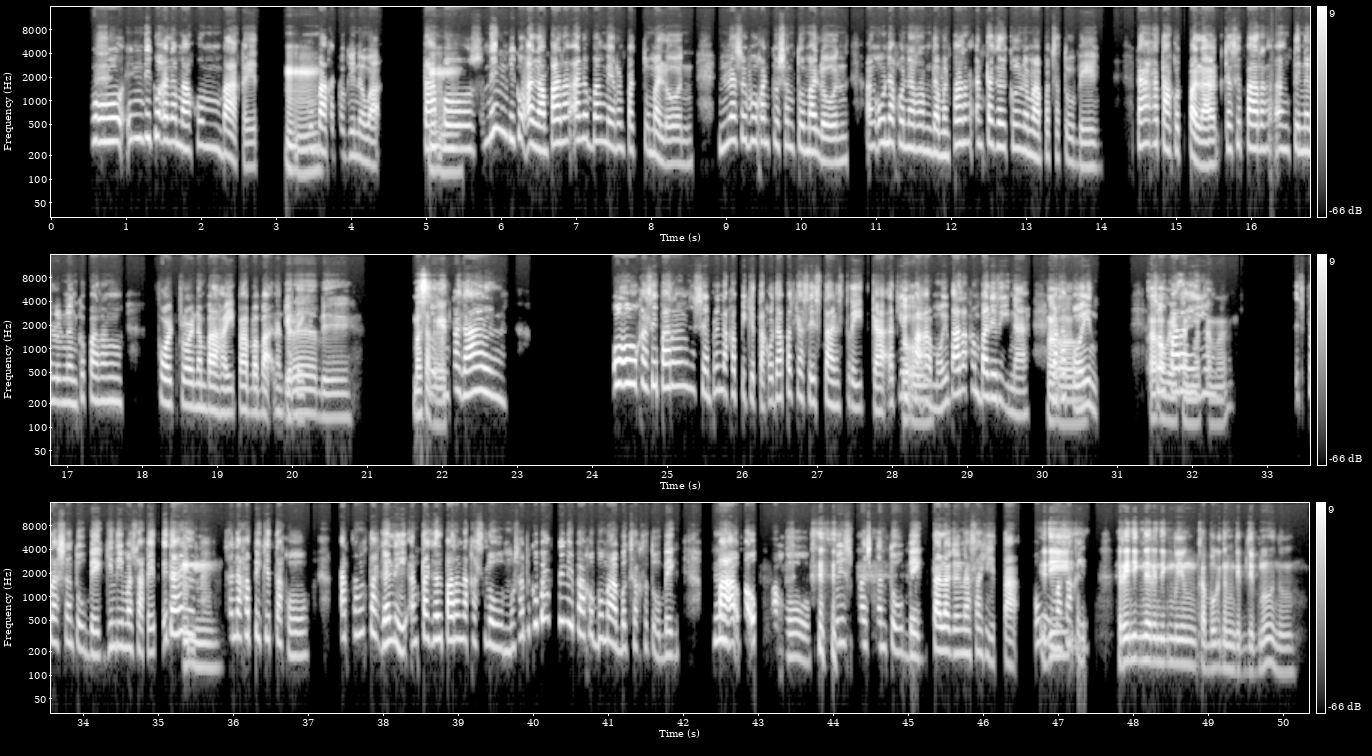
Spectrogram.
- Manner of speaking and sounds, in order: chuckle; tapping
- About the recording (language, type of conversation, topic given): Filipino, unstructured, Ano ang paborito mong libangan tuwing bakasyon?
